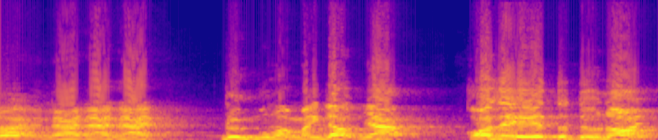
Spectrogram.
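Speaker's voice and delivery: loud call to calm down; calming shout. Acted. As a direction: step in and shout them apart. Breaking up a fight.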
